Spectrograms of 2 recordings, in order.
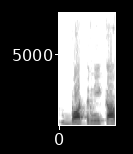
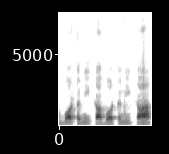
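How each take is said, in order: First: Said in the usual way. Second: Repeated for dictation. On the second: Shown as a demonstration. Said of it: "Botanica म्हणून ओळखत असतो".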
